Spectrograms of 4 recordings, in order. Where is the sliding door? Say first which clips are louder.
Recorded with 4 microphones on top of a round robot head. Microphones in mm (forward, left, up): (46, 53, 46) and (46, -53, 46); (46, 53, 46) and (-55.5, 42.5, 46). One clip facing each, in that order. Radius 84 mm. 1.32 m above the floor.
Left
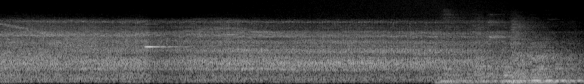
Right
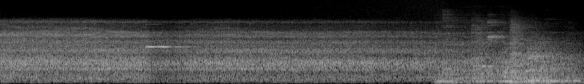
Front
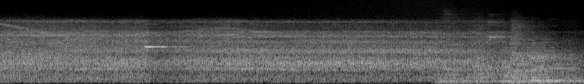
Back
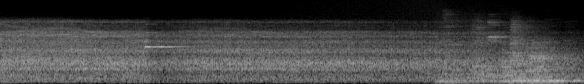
Left 1 dB, front 2 dB; 105° right, 0.6 m.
